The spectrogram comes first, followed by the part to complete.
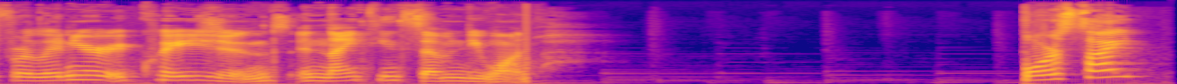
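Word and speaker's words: Forsythe: foresight that's how you pronounce it ah for scythe in the beginning matlab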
